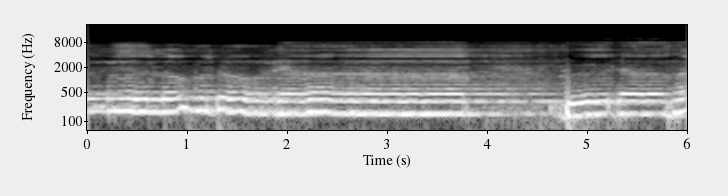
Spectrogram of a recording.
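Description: A man singing an Acehnese qasidah into a microphone, amplified over loudspeakers, in long drawn-out notes. He holds one low note for about three seconds, breaks off briefly, then rises in pitch near the end.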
